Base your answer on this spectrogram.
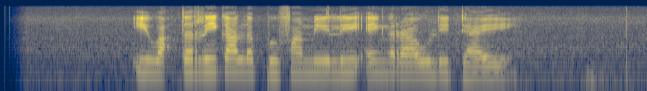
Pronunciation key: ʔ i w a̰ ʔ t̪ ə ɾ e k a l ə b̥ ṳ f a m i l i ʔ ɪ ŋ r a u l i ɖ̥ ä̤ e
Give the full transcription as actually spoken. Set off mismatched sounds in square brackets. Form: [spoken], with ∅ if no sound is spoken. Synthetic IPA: ʔ i w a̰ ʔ t̪ ə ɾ [i] k a l ə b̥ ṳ f a m i l i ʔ ɪ ŋ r a u l i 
